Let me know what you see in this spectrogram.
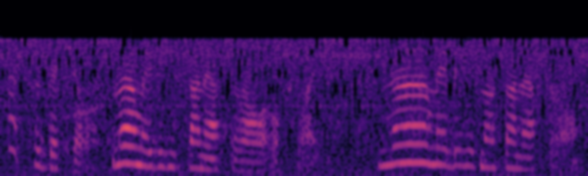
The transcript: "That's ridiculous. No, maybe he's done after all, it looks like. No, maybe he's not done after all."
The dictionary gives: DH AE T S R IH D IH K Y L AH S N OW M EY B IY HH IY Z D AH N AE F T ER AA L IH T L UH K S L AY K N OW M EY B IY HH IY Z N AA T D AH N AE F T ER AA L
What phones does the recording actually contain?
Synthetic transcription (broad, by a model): DH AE T S R IH D IH K Y L AH S N OW M EY B IY HH IY Z D AH N AE F T ER AA L IH T L UH K S L AY K N OW M EY B IY HH IY Z N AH T D AH N AE F T ER AA L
